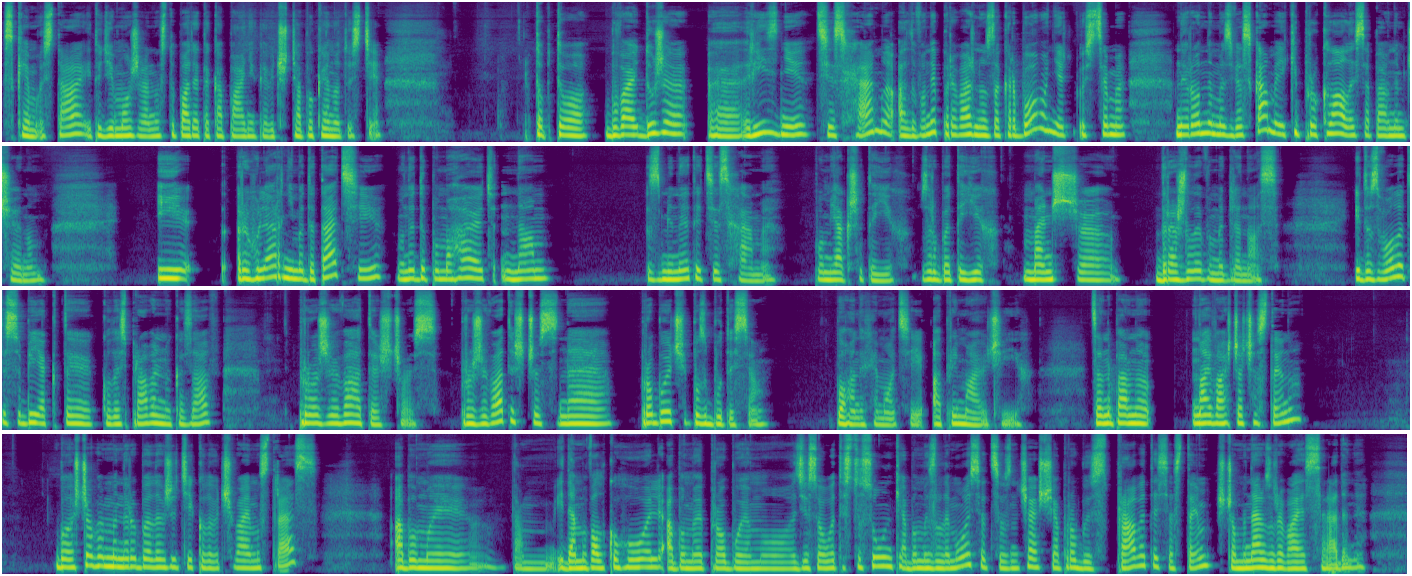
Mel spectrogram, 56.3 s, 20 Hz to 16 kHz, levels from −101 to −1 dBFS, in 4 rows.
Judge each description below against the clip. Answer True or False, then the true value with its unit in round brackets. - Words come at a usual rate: True (115 wpm)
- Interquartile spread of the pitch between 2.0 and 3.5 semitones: True (3.1 semitones)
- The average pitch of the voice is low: False (205 Hz)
